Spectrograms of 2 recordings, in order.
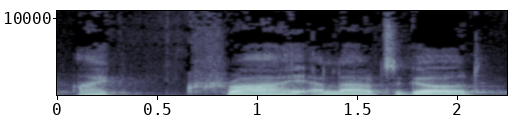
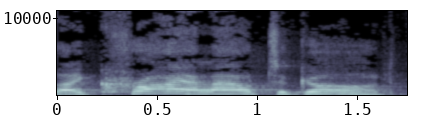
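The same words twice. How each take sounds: First: Said in the usual way. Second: High, straining cry of I cry aloud to God; near-shriek cry to God. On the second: Shown as a demonstration. Preacher voicing the psalmist's shriek, high and straining. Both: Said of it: "almost shriek to God".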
